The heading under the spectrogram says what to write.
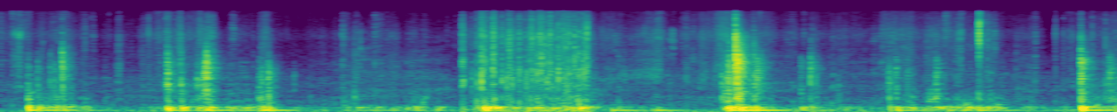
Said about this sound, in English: Just want to shuffle these a little bit. I really like how these cards shuffle. It feels really nice.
